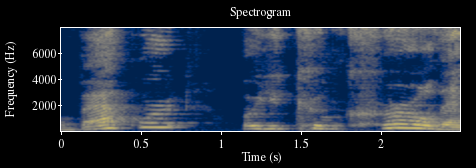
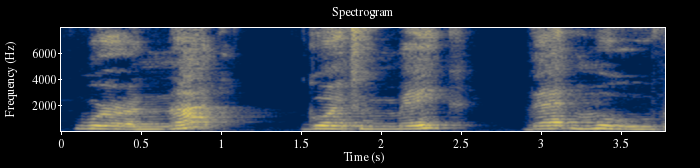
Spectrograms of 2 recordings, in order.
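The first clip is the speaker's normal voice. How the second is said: slow, emphatic refusal, word by word; protesting body's voice; 2 semitones higher, 5 dB louder, slower than usual. Retold or imitated. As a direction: spell out the refusal slowly and firmly. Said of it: "My body was talking to me".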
